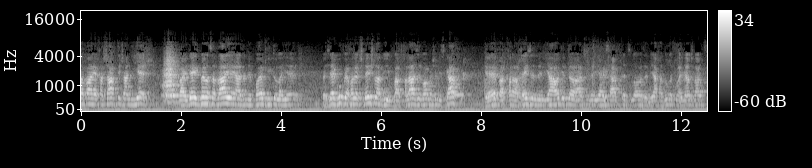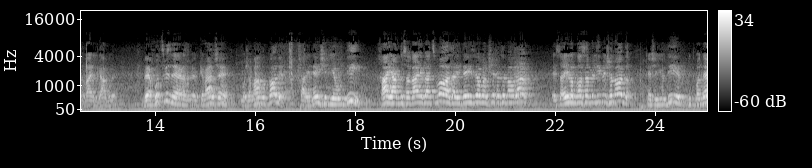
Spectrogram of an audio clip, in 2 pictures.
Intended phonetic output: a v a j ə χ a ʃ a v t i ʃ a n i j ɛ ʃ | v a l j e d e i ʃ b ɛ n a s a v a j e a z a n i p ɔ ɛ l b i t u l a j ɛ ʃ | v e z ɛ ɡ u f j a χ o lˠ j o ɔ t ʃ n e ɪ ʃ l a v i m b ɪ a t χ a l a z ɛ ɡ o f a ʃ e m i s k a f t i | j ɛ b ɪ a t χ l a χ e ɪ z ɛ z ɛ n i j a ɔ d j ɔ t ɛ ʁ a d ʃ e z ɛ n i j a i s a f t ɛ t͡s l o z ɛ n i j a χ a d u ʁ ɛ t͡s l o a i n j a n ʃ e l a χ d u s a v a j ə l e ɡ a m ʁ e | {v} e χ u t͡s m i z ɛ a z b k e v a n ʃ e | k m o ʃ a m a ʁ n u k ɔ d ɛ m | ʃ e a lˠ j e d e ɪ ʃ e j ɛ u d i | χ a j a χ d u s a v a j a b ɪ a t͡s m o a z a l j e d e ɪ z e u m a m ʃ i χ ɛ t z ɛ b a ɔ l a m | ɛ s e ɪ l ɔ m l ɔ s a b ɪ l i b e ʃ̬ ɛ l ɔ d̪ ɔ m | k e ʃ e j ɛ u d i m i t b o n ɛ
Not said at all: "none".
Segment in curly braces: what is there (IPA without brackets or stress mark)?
v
